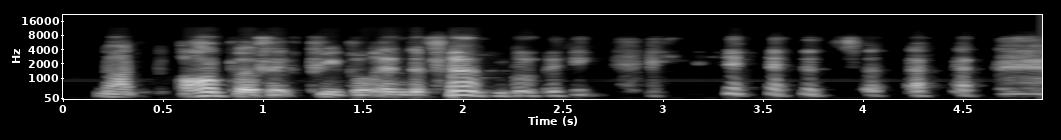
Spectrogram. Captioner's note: laughing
